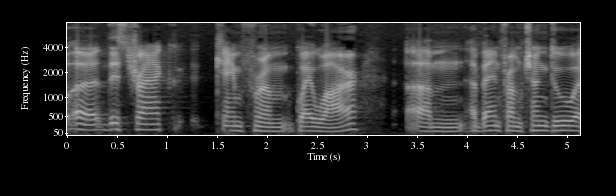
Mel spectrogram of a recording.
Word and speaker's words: GaiWaEr: So, uh, this track came from Guoir, um, a band from Chungdu, as Will was saying earlier. Guir is a pronunciation from the Sichuan dialect, but they sing in in Mandarin.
